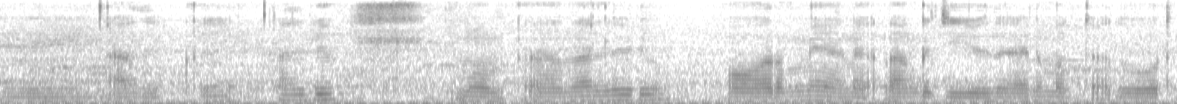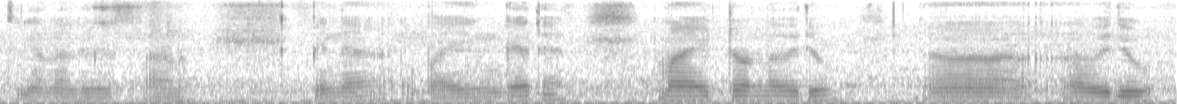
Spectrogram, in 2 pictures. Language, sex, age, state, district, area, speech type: Malayalam, male, 18-30, Kerala, Palakkad, urban, spontaneous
